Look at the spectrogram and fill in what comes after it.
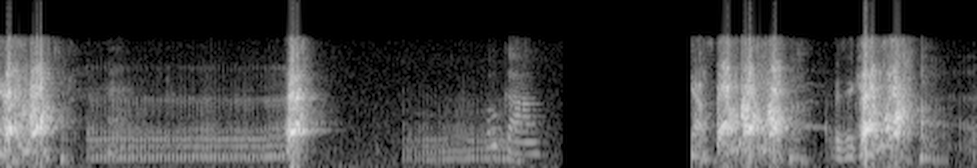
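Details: Dog barks harshly, then gives a steady low droning growl and a short whine before several more loud, rough barks close together.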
